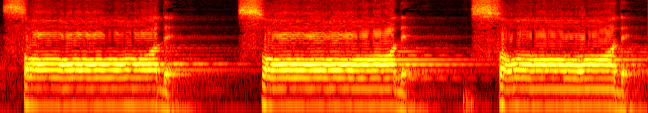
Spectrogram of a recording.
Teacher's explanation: জিহ্বার আগা, সামনের নিচে দুই দাঁতের পেট ও আগার সঙ্গে লাগিয়ে মোটা আওয়াজে উচ্চারণ করতে হবে, 4 আলিফ পরিমাণ টেনে।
